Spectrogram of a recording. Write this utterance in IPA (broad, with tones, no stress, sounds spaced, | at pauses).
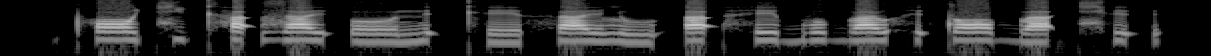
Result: pʰ ɔ˦ t͡ɕ i˦˨ kʰ ä˦ ʔ z a˦ ɪ̯ ʔ o˨ ʊ̯ n ɪ˦ ʔ kʰ e˨ θ a˦ ɪ̯ l u˨ ʔ ä˦ ʔ h e˦˨ b o˦ b a˦ ʊ̯ h ɪ˦ ʔ t ɔ˦ b ä˦ ʔ t͡ɕʰ ɪ˦ ʔ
